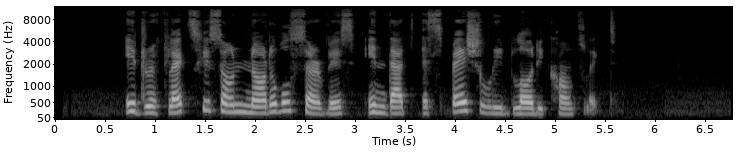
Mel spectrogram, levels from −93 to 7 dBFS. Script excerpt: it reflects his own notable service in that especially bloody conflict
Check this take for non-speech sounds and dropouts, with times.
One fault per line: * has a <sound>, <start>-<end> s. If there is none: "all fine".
all fine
